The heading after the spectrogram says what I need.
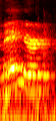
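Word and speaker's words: Maillard: this non-enzymatic browning is called the mayor reaction they are our reaction we say in the French pronunciation which he was French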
